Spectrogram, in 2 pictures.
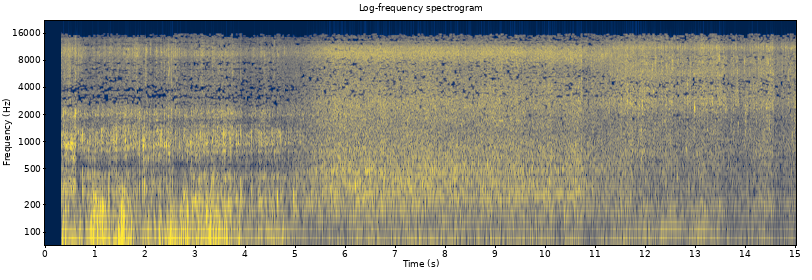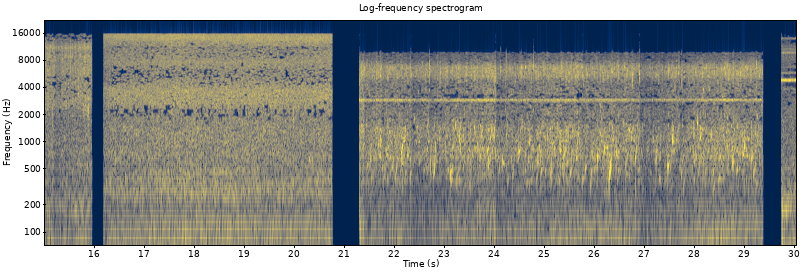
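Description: Steady rush of flowing water, a stream or small waterfall, heard across several clips joined by abrupt cuts with brief gaps. In the last few seconds a thin, steady high tone runs over the water.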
